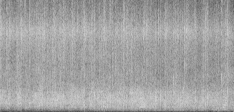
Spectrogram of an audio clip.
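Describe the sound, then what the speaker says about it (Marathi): A large crowd at a political rally in Solapur claps loudly and steadily, a dense, continuous applause that holds at full strength throughout with no voices standing out. "एकदा जोरदार टाळ्या वाजवा त्यांच्यासाठी"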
